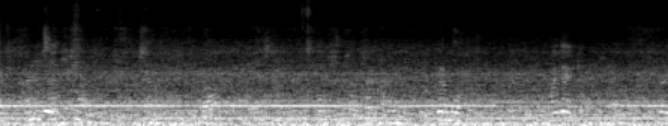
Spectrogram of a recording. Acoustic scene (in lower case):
bus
